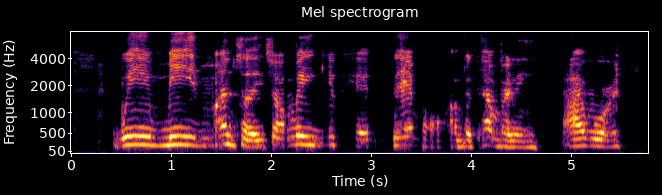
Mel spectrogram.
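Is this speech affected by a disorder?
Yes: ALS; slurred speech.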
